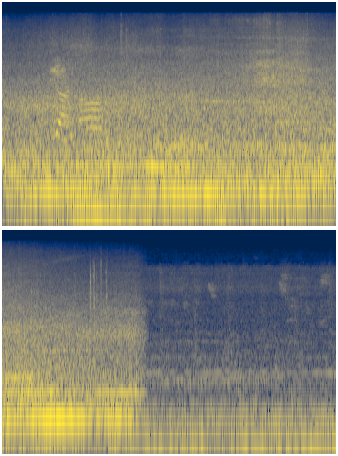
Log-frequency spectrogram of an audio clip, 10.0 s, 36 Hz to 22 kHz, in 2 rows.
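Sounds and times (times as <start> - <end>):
street traffic engine hum: 0.0 - 10.0.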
